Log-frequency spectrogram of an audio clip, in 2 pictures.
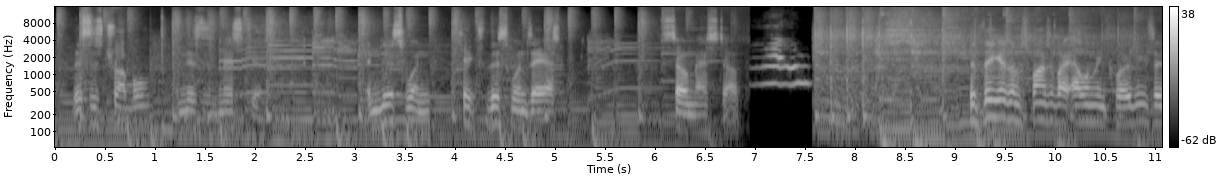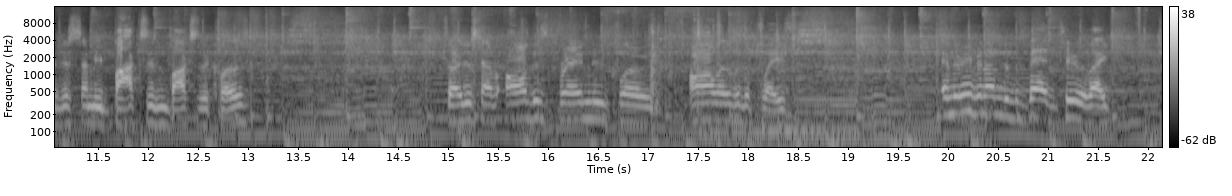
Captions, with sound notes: This is Trouble and this is Mischief. And this one kicks this one's ass. So messed up. (cat meowing) The thing is, I'm sponsored my Element clothing so they just send me boxes and boxes of clothes. So I just have all these brand new clothes, all over the place. And they're even under the bed too like,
